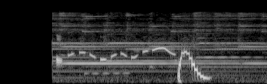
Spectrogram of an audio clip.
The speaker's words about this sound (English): What is that? That, my silly friend, is the sound of bells. What are bells?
